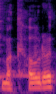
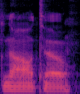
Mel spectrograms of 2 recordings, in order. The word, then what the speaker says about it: Naoto: various escapades Nagatoro puts Makoto through good? Got his freaking name wrong. It's Naoto. His name's Naoto.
